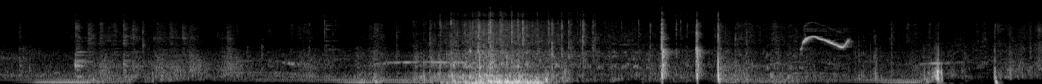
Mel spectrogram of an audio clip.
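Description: Racing pigeons give low, droning coos in drawn-out phrases, broken by a burst of wing flapping, sharp clicks and a brief high whistle.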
